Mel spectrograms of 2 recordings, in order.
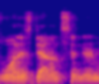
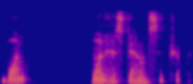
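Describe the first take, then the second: First: The voice is bright and upbeat. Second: The voice is lowered and somber. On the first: Having a son with Down syndrome is something to be proud of. The speaker calls it right. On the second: Having a son with Down syndrome is something to be sad about. The speaker calls it wrong.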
